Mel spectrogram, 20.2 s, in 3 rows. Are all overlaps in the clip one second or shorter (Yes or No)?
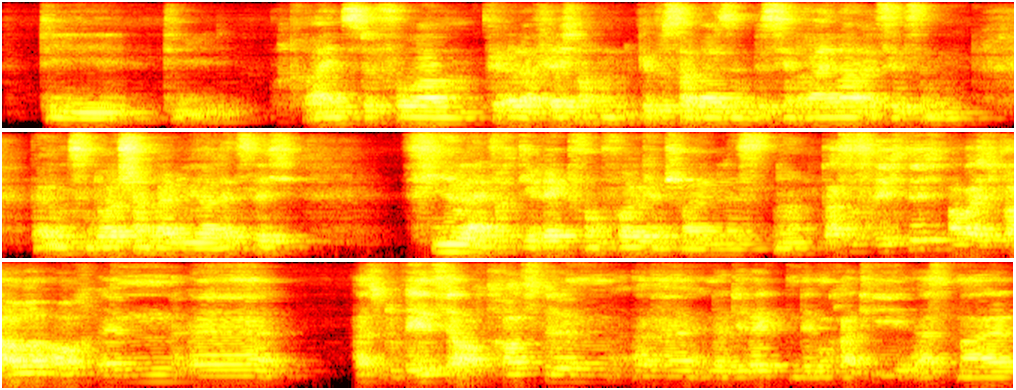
Yes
